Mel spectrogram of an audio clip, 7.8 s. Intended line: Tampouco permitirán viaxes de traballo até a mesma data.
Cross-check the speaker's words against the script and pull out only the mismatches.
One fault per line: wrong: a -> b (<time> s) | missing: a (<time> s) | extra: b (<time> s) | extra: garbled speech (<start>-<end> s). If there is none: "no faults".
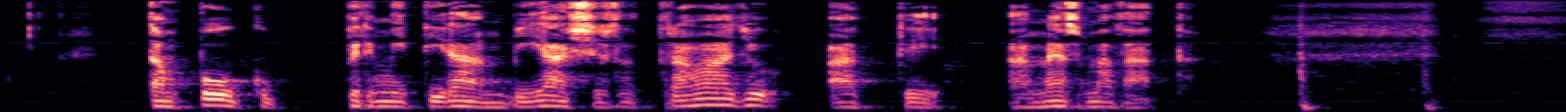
no faults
